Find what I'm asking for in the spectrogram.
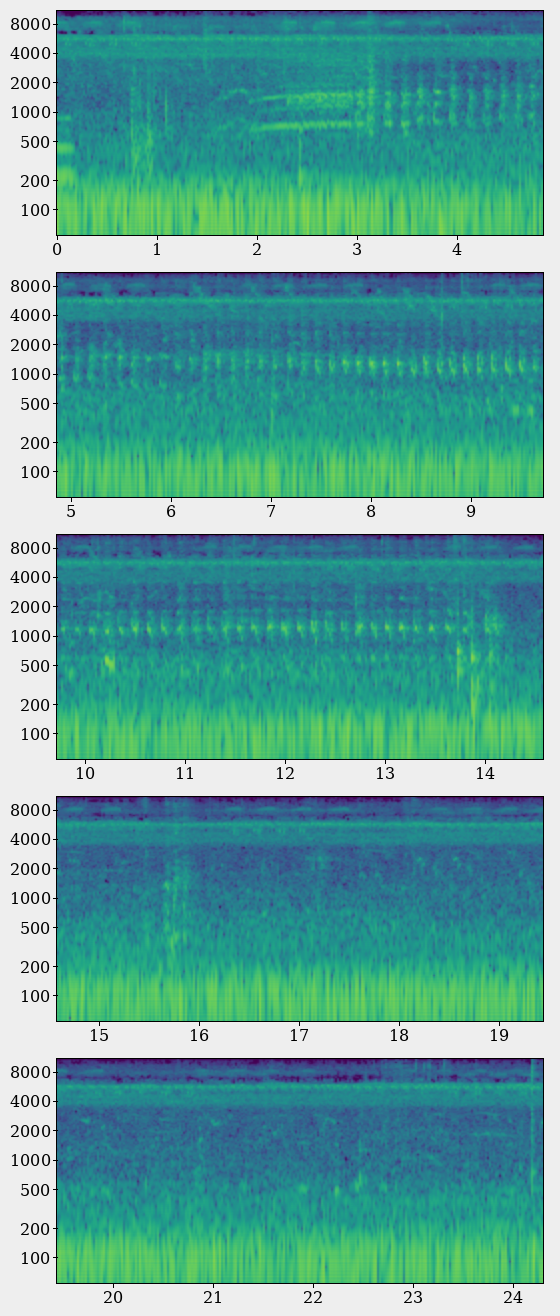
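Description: Chickens cluck intermittently over a steady background hum and insect-like buzz, with occasional faint calls and no talking.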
